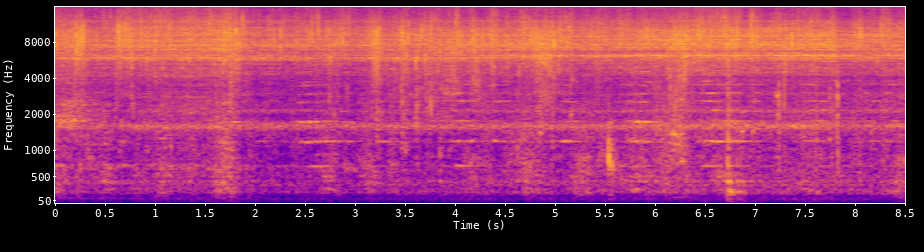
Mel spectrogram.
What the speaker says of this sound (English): So I'm going to give it a rinse real quick.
